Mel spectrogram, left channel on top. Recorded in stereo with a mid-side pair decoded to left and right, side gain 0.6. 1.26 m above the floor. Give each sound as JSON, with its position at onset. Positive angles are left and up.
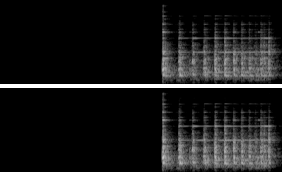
{"t": 1.6, "sound": "dishes clattering", "azimuth_deg": -20, "distance_m": 1.2}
